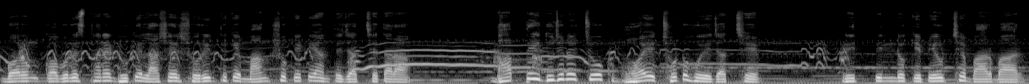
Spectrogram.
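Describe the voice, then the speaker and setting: A man narrating a scripted horror story as its storyteller. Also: fairly high pitch.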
